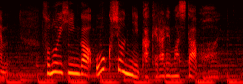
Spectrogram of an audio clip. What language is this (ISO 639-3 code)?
jpn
